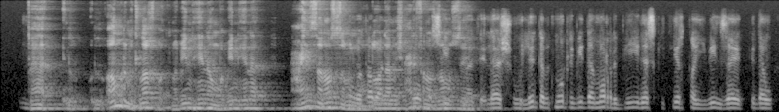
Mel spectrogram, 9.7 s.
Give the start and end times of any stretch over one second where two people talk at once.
4.4-5.9

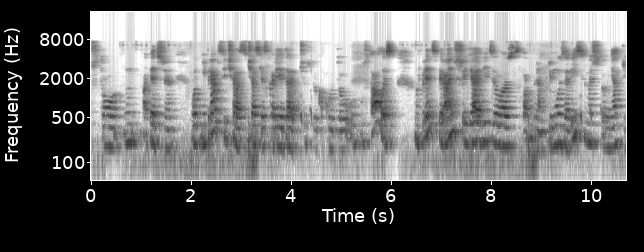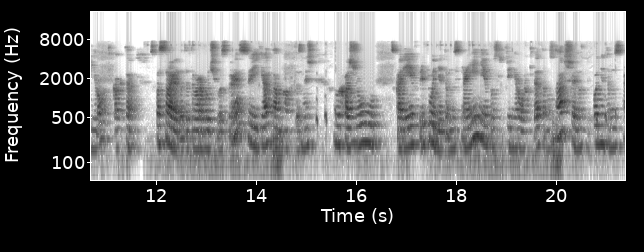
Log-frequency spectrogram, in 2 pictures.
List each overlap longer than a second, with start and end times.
none

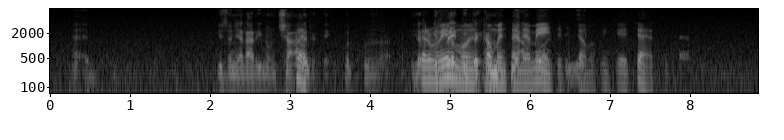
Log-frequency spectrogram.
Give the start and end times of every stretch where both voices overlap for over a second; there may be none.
4.6-6.7

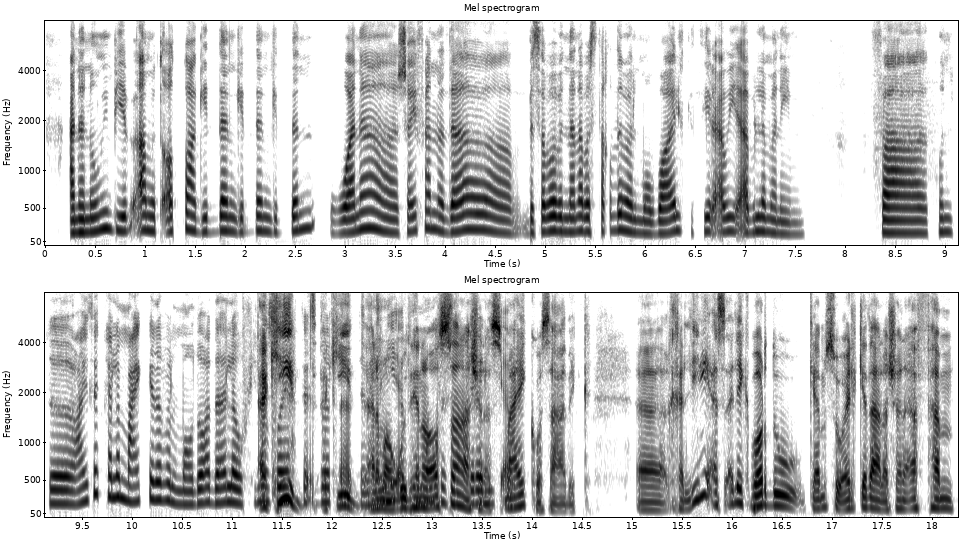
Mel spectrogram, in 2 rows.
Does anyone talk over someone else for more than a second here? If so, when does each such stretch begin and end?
11.3-13.9

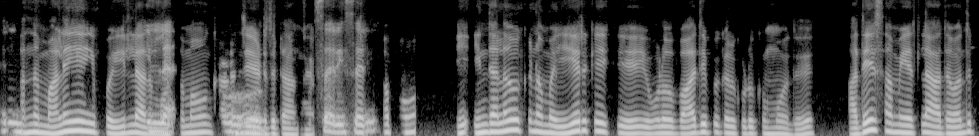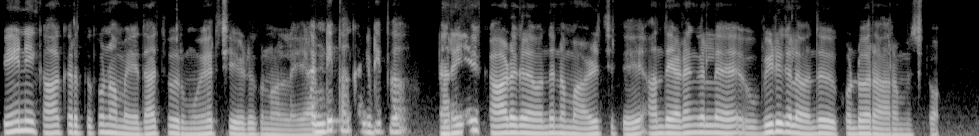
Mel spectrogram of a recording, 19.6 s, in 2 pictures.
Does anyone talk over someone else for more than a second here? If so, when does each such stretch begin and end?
none

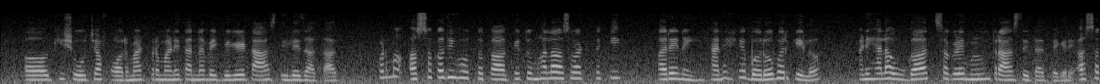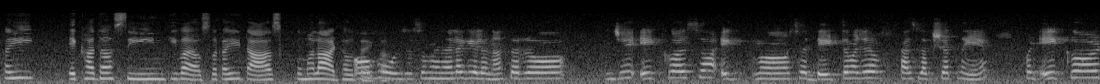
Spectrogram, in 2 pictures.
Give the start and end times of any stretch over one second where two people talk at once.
none

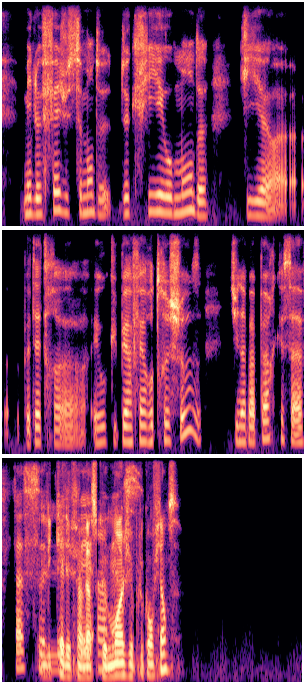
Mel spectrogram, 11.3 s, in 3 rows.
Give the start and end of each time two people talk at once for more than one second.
8.0-9.2

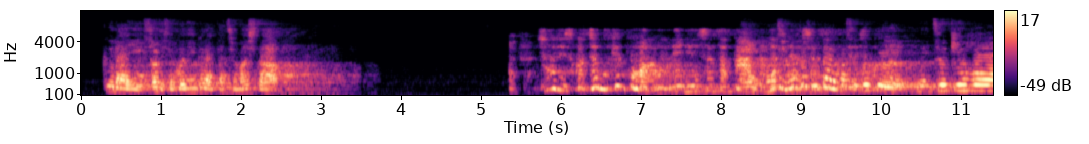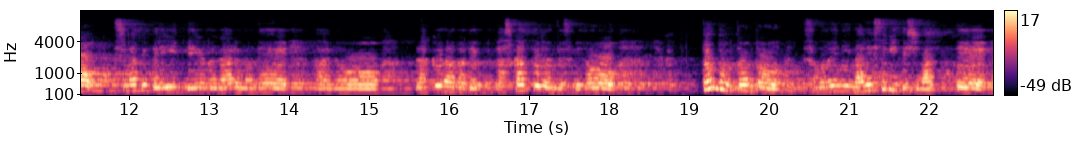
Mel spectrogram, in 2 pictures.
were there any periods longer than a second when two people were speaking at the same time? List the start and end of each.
8.2-10.3

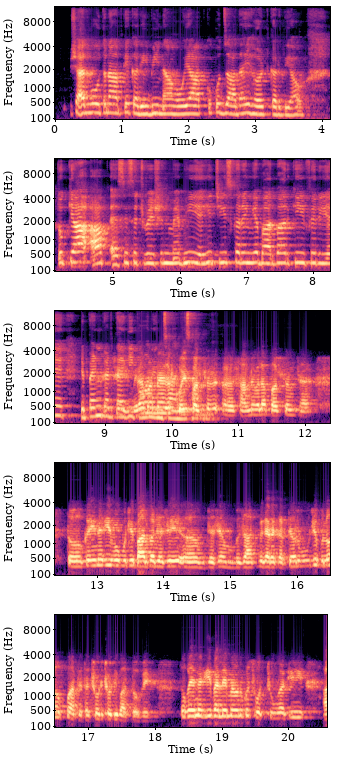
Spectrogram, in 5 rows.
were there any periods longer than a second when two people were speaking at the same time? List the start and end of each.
9.0-10.7

